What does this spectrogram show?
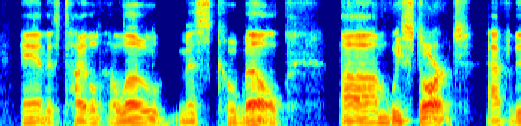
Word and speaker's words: Cobel: Miss coobo Miss coobel coobel is how you say coel not coobo um I guess as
